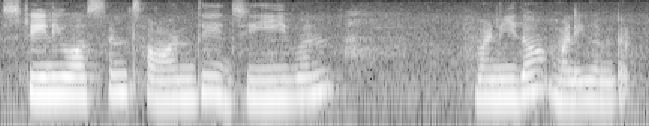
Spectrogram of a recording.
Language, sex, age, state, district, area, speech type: Tamil, female, 30-45, Tamil Nadu, Mayiladuthurai, rural, spontaneous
